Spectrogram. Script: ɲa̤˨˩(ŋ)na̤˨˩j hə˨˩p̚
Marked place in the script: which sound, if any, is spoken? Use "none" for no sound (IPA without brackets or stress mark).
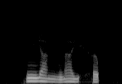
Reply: ŋ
